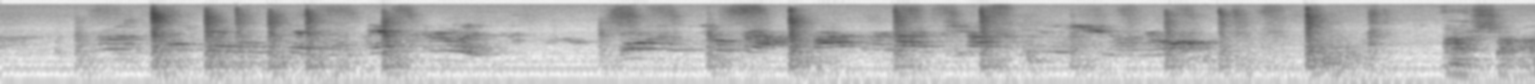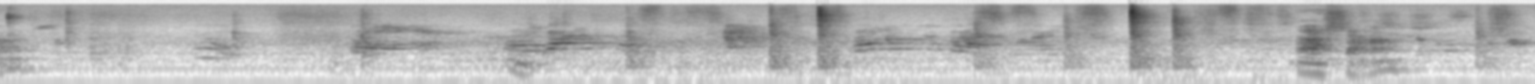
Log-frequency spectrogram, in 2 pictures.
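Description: Chalk taps and scratches on a blackboard.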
